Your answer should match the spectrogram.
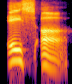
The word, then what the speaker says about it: Asa: 2 high safety D thoughts, and also it's pronounced Asa. Oh, Asa. Oh, okay. Like the basketball player, Asa. And it's Asia. So Asa.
